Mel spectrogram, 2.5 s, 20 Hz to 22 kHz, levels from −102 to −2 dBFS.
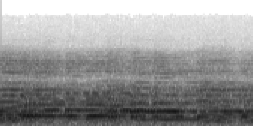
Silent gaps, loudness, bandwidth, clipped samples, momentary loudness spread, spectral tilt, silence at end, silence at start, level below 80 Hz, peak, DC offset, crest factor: none; -17 LUFS; 4.7 kHz; under 0.1%; 4 LU; -9 dB/octave; 0 s; 0 s; -44 dBFS; -4 dBFS; under 0.1%; 12 dB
